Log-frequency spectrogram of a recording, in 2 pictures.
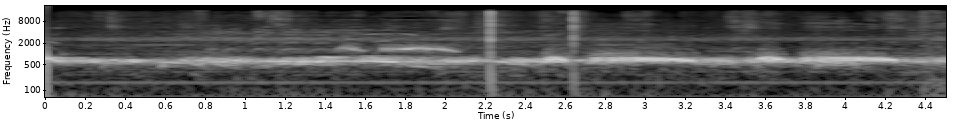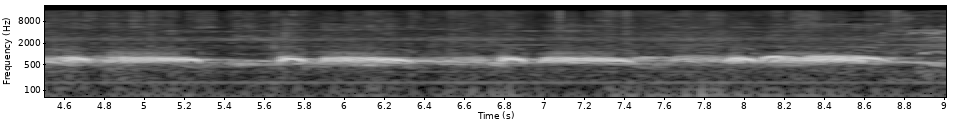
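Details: Low, mellow cooing from a pair of caged decoy spotted doves, repeated in short rounded bursts about once a second, with two sharp clicks and a brief higher whistle early on.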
